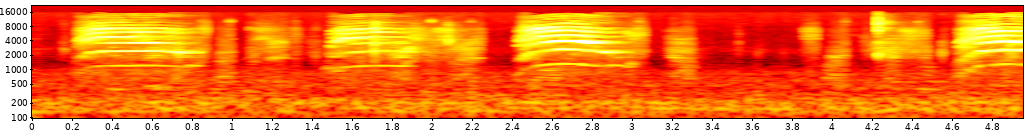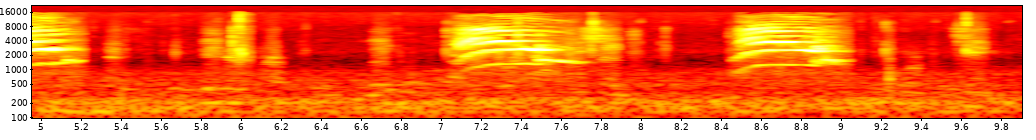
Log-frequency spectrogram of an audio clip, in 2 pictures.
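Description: Kitten mewing: six short, high-pitched mews, each rising then falling slightly, spaced a second or two apart. These are the cries of a hungry littermate waiting to be fed while its brother nurses.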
